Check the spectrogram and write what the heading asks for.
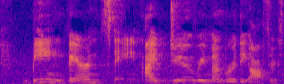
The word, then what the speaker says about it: Berenstain: asking that question if it was always stain because it had an a and not an e so you wouldn't need to question how to pronounce it if that made sense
